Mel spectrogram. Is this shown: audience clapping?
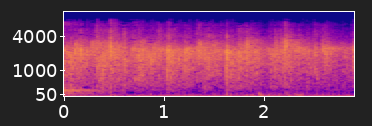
yes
